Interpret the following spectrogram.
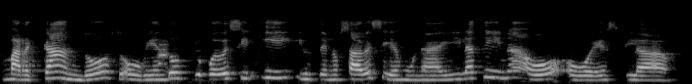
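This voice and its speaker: A woman with a somewhat high voice teaches a class online. She explains step by step, regularly asks if everyone is following, and corrects herself partway through sentences. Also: unhurried, slight background noise. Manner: explanatory, checks in with "ok?", self-corrects mid-sentence.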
